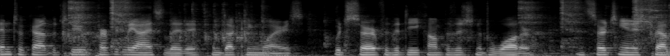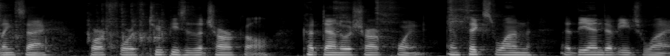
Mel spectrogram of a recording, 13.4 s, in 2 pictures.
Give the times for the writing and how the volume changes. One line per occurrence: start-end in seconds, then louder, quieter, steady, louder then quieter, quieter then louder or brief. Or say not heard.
not heard.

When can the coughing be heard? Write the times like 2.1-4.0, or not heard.
0.7-1.4, 5.2-6.7, 10.0-11.5.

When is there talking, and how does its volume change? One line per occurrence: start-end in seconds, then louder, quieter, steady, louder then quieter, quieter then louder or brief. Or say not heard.
0.0-13.3 steady.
